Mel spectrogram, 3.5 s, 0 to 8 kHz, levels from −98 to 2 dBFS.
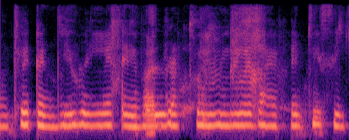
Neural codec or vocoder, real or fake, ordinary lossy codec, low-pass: codec, 24 kHz, 1.5 kbps, HILCodec; fake; none; 7.2 kHz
